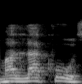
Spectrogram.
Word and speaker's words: malakut: And the Quran still has this a vowel, malakut, so it's 3 syllables, while in Syriac it's just malkuth, only 2 syllables.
